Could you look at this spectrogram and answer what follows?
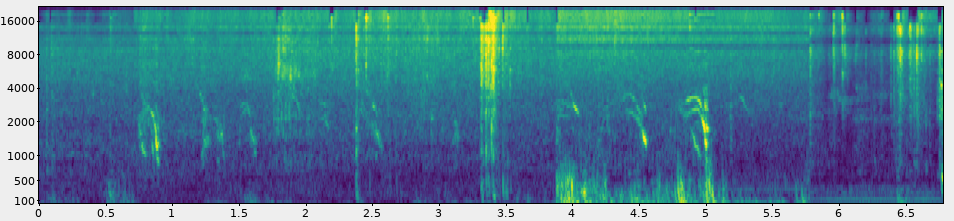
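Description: Chickens clucking and gobbling as they are fed kitchen scraps, scattered bird calls near and far with scratching and some domestic clatter in the background.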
